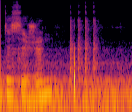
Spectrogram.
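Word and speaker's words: Dacyczyn: Um Amy decision. I know it looks weird. Um but that is how it's pronounced.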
